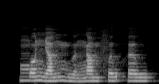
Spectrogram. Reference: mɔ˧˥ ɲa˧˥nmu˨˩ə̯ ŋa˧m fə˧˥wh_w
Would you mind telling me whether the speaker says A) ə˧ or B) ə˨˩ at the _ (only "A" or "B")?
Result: A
